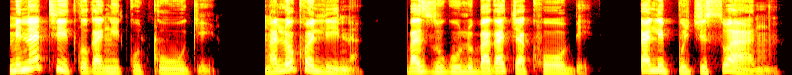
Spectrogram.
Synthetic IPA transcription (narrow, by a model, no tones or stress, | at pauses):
minatʰiǃɔɣaŋiɡ̥ʱuǃuːɣḭ | ŋalɔkʰɔlina̰ | βazuɣuluβaɣad̥ʒ̥ʱakʰɔːβɛ̰ | ɣalib̥ʱud̥ʒ̥ʱiswaːŋa̰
